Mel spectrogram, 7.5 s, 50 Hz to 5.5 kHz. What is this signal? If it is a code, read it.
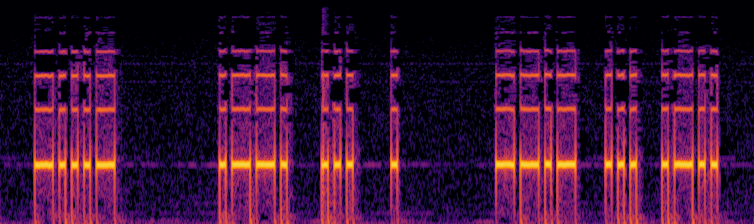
Morse code, heard as a keyed tone, about 20 wpm, spaced as for 15 wpm, 740 Hz. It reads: <BT> PSE QSL
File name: cursos / CURSO DE TELEGRAFIA / Telegrafia - Trilha 22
